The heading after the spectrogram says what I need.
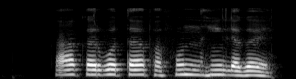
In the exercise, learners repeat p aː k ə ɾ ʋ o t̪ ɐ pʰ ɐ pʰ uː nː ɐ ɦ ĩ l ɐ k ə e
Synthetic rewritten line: k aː k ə ɾ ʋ o t̪ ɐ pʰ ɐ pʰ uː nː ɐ ɦ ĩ l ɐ ɡ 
